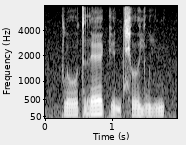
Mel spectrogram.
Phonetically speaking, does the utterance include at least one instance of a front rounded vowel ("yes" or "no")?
no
